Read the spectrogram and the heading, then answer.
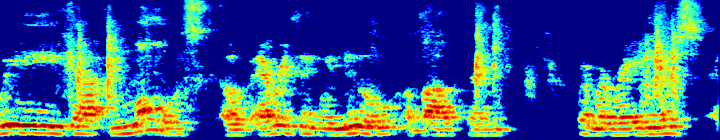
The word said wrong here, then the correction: Irenaeus: Hippolytus and Irenaeus.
